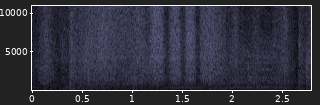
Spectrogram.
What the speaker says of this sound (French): Maintenant, je prends mon mouchoir jetable. Je nettoie la main.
